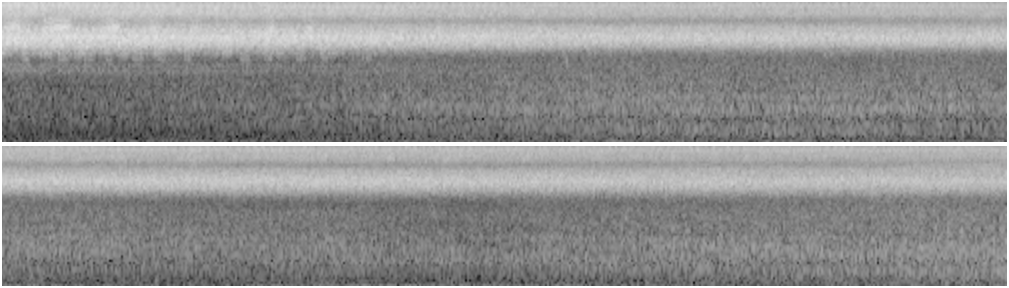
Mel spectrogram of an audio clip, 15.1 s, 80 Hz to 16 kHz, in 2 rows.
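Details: Summer cicadas singing in a suburban neighborhood of Nisshin city near Nagoya, Aichi Prefecture, Japan, at 2 PM on 28 July 2021: a steady, high, hissing drone that never pauses, with faint low rumble beneath.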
